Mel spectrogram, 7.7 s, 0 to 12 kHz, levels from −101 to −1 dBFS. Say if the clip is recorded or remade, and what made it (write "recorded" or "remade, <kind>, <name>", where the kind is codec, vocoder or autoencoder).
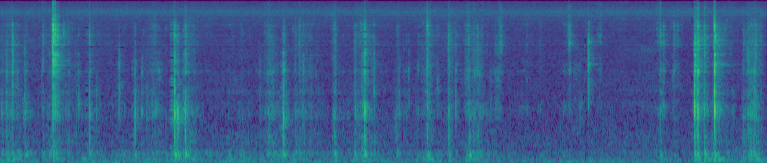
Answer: remade, vocoder, Vocos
